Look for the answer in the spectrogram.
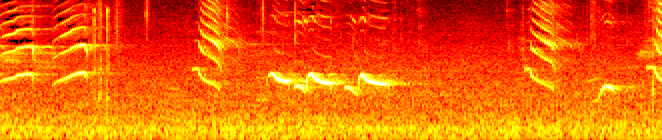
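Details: Varied morning song of a caged black-throated laughingthrush in the 'forest voice' style. Quick rising notes and downslurs lead to three loud looping whistles, then sharp descending slurs and a short rising whistle.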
